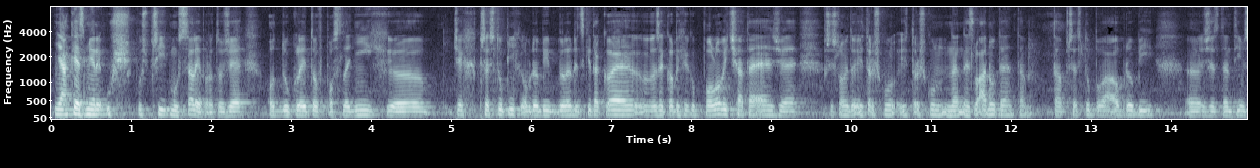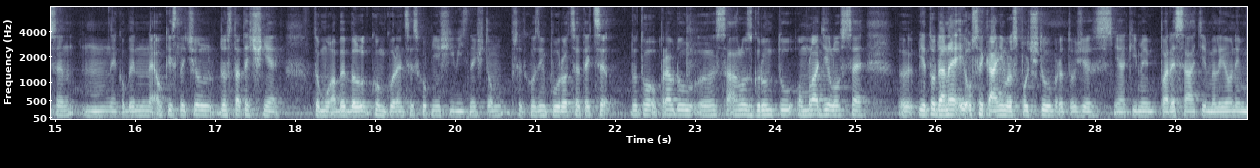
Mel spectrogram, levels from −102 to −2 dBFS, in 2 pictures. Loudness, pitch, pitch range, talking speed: -21 LUFS, 120 Hz, 115-130 Hz, 145 wpm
